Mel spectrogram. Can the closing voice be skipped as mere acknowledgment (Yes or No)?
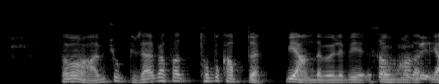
No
